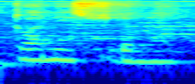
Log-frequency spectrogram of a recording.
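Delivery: ordinary delivery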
